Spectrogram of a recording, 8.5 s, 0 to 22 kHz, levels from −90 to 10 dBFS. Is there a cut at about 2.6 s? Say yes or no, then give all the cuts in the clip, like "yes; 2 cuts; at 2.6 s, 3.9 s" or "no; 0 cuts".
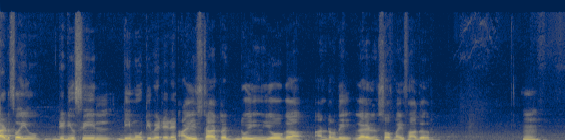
yes; 1 cut; at 2.6 s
